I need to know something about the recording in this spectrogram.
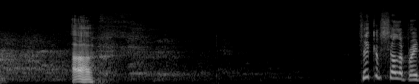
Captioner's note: chuckling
